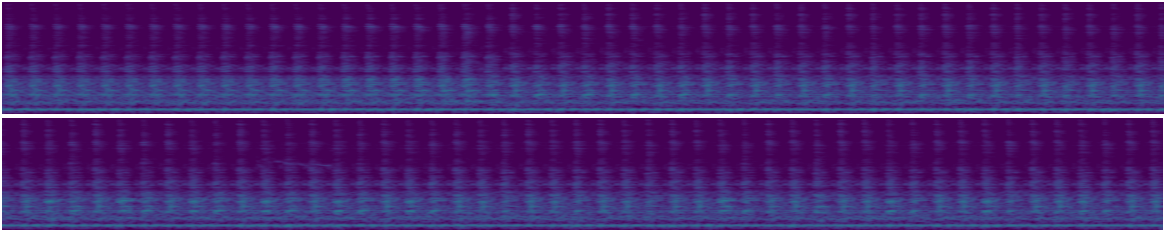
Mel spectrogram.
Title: baxi duo tech making knocking sound while preparing the heating process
